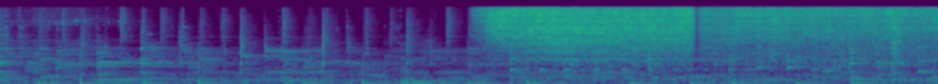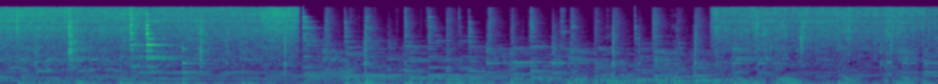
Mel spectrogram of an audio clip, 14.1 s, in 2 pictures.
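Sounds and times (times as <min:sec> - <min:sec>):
corn sizzling in butter: 0:03.6 - 0:09.3, 0:12.4 - 0:14.0.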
